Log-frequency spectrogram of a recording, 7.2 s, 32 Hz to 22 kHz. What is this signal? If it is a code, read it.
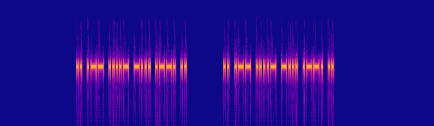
Morse code, heard as a keyed tone, about 39 wpm, 700 Hz. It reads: IW4BPI IW4BPI
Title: DXCC-100 Call Signs - 6 Characters - Repeated 2x - 40wpm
